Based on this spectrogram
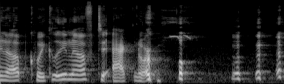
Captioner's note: laughs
